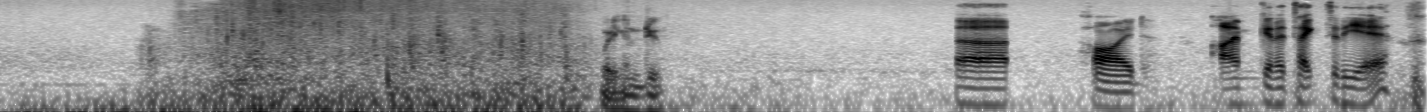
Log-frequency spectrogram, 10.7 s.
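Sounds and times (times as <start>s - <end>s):
giant bear's thundering footfalls: 0.8s - 6.1s
speech: 4.9s - 5.1s, 7.2s - 10.6s.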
